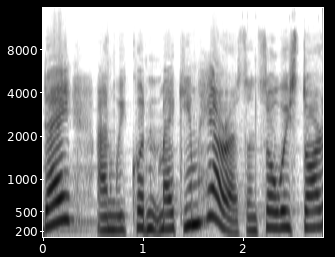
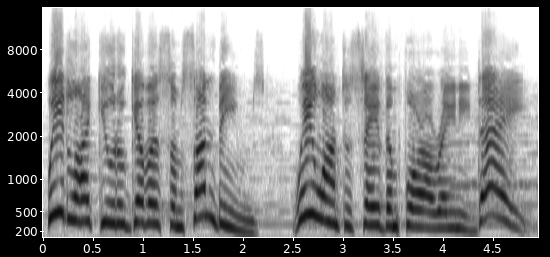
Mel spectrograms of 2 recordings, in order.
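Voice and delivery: high, loud request sent skyward; calling out; 6 semitones higher, 5 dB louder than usual. A narrator's reading. Little pigs asking the sun for sunbeams, calling out. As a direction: project it up to someone far away. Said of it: "they called".

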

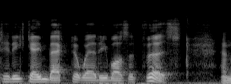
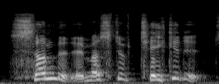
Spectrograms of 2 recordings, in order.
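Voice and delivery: gloomy Eeyore; 13 semitones higher, 5 dB louder than usual. Acted. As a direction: drag it out like a sad old donkey.

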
